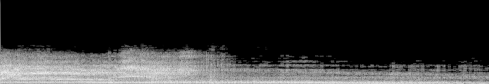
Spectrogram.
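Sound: car tires skidding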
